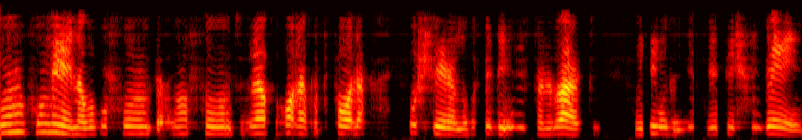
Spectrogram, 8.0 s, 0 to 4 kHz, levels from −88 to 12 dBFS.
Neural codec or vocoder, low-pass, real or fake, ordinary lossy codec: codec, 24 kHz, 1 kbps, SNAC; 3.6 kHz; fake; none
